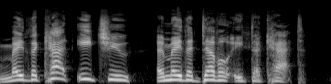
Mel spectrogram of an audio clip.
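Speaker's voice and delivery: put-on Irish accent. A speaker asks another whether he said this to someone: irish accent. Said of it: "like a fucking Irishman".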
